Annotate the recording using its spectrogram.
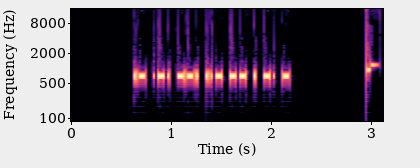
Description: Morse code, heard as a keyed tone, about 47 wpm, 700 Hz. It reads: ARGUMENT
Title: Sentences from Top 1400 Words - New Word Drill Alt - 50wpm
